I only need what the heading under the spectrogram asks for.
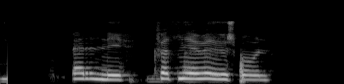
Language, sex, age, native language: Icelandic, male, 14, Icelandic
